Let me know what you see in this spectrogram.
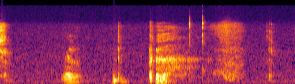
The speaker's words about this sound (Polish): Jeśli słyszeli, słyszeliście kolejny, kolejny mój bek, to sorry, nic nie poradzę. Nic nie poradzę.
